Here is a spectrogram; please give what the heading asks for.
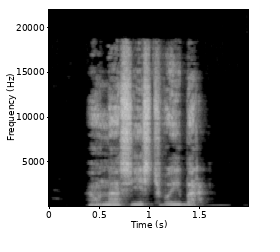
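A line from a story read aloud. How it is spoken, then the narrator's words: Trembling whisper. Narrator (Russian): спросил он шепотом, пытаясь унять предательскую дрожь в голосе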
